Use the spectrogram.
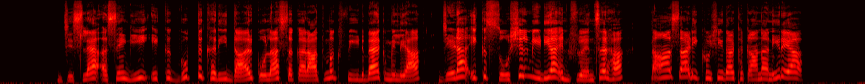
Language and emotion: Dogri, happy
